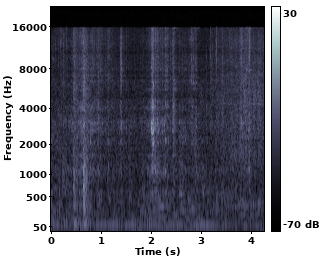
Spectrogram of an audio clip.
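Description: Workshop background with a steady low hum, faint voices, and a few sharp light clicks: two close together about half a second in and one about two seconds in.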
